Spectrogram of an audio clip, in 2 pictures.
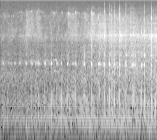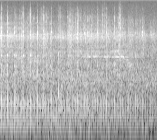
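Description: Small engine of a radio-controlled scale warbird model running at low throttle as it rolls across the grass after landing. It is faint, growing louder about two seconds in and easing off toward the end.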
